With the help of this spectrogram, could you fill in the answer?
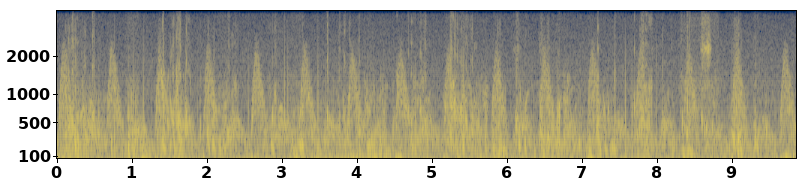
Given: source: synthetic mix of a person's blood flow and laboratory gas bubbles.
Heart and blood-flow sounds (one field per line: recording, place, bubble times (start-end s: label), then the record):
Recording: Doppler ultrasound of blood flow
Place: subclavian vein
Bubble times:
0.05-0.60 s: bubbles
0.68-0.78 s: bubbles
0.90-1.15 s: bubbles
1.31-1.83 s: bubbles
1.89-2.45 s: bubbles
2.73-3.33 s: bubbles
3.57-3.66 s: bubbles
3.73-4.42 s: bubbles
4.46-4.58 s: bubbles
4.68-5.06 s: bubbles
5.14-6.01 s: bubbles
6.08-6.29 s: bubbles
6.39-7.02 s: bubbles
7.05-7.55 s: bubbles
7.66-8.26 s: bubbles
8.30-8.83 s: bubbles
8.94-9.40 s: bubbles
9.43-9.49 s: bubbles
9.78-9.83 s: bubbles
From the record:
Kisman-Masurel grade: 342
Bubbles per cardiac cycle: rolling drumbeat, 9 or more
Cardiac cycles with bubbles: 100%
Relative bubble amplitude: moderate (0.250 to 0.450)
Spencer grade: 3 (all of the cardiac periods contain showers or single bubble signals, but not dominating or overriding the cardiac motion signals)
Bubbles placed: anywhere in the cardiac cycle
